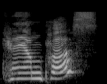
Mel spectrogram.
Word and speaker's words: campus: The stressed syllable gets the full vowel sound. The other syllable often gets reduced all the way down to what we call schwa.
